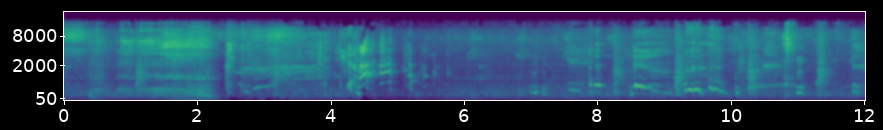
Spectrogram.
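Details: A sleeping man (dad) snores harshly with a rattling sound after Christmas drinks, followed by laughter from people nearby; onlookers wonder whether he is faking.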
